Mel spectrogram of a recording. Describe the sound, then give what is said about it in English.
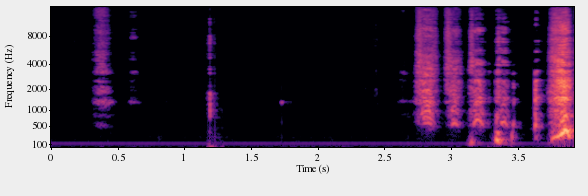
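A few soft clicks, then a quick flurry of breathy, crackling bursts: a voice imitating playing cards being shuffled by hand, growing louder toward the end. “I'm shuffling your cards.”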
